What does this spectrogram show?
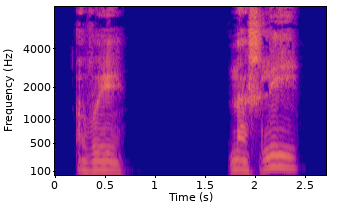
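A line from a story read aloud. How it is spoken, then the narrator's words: Hoarse breathless exhale. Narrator (Russian): сипло выдохнул он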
